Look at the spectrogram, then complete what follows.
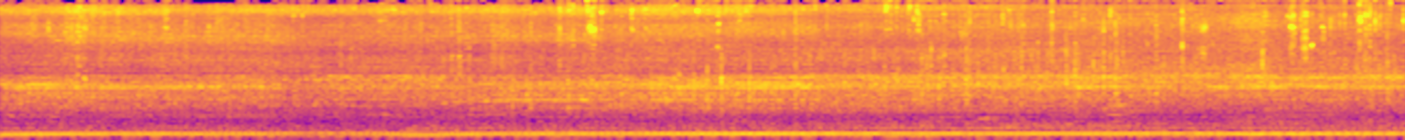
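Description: Crawler bulldozer's diesel engine running steadily under load as it pushes earth and rock, with scattered light clicks and knocks in the second half.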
